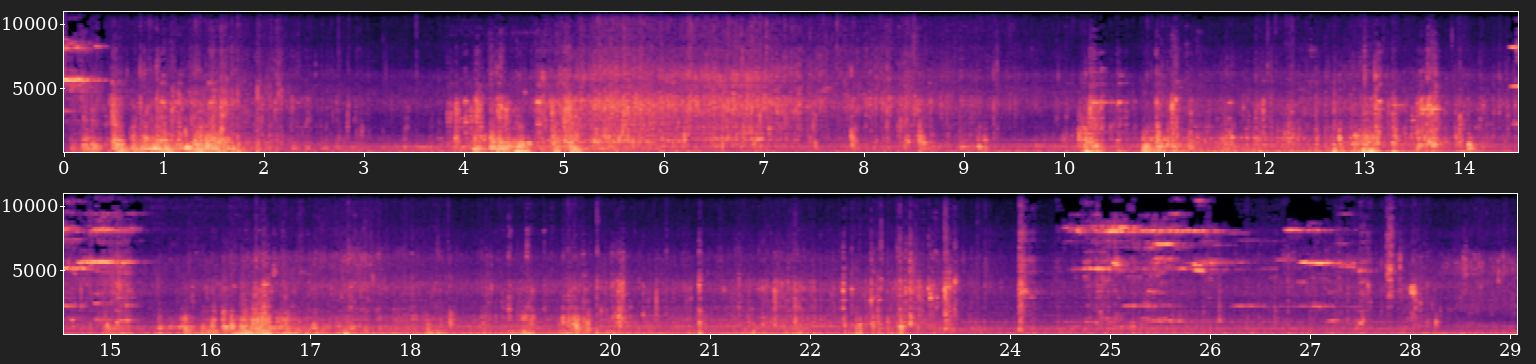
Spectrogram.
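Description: JCB tracked excavator's diesel engine running under load as its steel bucket scrapes and prises into a slope of layered rock, with stones and rubble clattering and sliding down in repeated bursts.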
